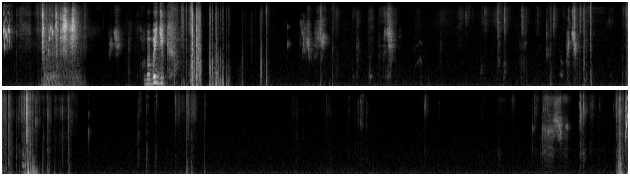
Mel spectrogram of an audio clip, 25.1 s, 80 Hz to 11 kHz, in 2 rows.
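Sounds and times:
bird feet and beak scratching plastic: 3.6 - 5.4.

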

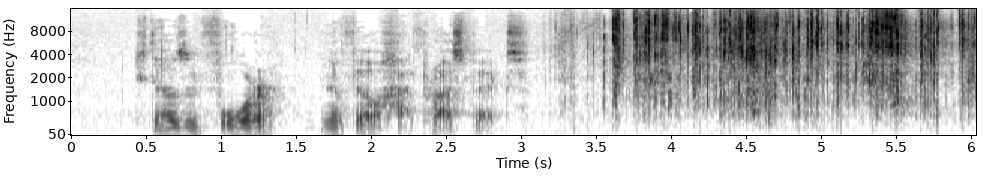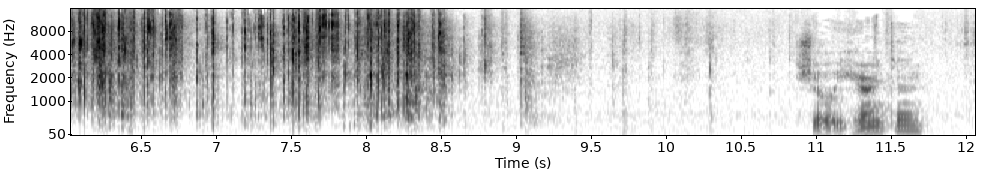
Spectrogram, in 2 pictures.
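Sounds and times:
foil wrapper tearing and crinkling: 3.2 - 9.2.

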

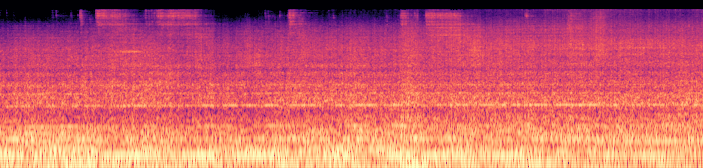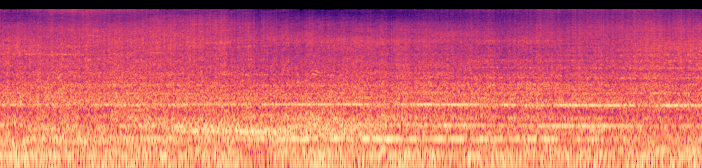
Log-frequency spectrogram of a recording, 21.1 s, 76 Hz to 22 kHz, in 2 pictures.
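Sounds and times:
locomotive engines passing: 0.0 - 21.0
steady whine: 0.0 - 21.0.

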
